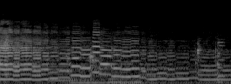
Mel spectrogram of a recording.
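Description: Jazz big band music: a saxophone plays a line of notes stepping downward in pitch, over a bass line.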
